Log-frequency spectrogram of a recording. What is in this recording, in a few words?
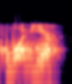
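sees one enemy, professional female; vo; Counter Strike Model Pack; CS:GO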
